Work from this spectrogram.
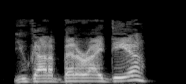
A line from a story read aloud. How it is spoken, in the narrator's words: He snaps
